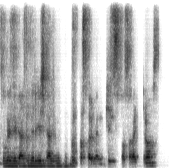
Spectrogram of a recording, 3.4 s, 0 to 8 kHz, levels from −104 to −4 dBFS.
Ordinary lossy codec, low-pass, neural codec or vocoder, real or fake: none; none; codec, 16 kHz, 4 kbps, X-Codec, HuBERT features, trained on general audio; fake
